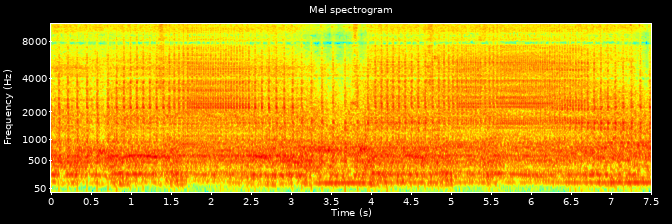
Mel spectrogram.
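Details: Mitsubishi 3000GT at idle: fast fairly even sharp ticking knock; rod bearings already replaced and within spec, owner suspects a collapsed lifter, not confirmed.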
